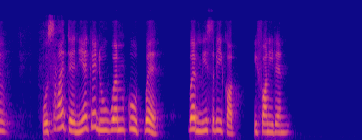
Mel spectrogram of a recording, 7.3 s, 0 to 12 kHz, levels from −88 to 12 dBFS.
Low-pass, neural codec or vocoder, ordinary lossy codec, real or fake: 7.2 kHz; codec, 16 kHz, about 1 kbps, DyCAST, with the encoder's durations; Opus, 24 kbps; fake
